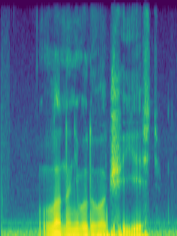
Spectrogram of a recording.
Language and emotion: Russian, neutral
